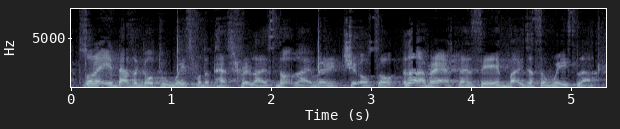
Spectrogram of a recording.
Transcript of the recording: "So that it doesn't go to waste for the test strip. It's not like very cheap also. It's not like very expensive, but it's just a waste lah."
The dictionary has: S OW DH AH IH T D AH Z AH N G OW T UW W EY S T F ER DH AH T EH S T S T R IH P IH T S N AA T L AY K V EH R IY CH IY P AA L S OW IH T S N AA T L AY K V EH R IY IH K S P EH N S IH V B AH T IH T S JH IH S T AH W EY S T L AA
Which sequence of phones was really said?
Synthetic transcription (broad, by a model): S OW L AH IH T D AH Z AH N G OW T UW W EY S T F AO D AH T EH S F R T L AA IH T S N AA T L AY K V EH R IY CH IY P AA S OW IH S N AA T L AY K V EH R IY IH K S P EH N S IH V B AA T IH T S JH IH S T AH W EY S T L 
